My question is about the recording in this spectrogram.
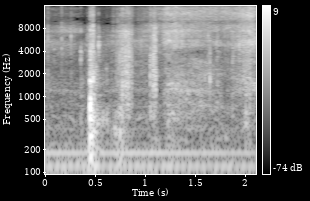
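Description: Rear hatch latch of a Kia Sorento releasing with a single sharp click about half a second in, as the tailgate opens. A steady low hum runs underneath.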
